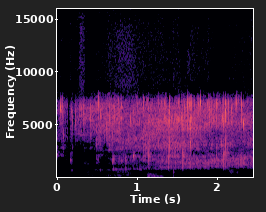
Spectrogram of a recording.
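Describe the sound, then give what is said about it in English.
A steady stream of liquid splashes and trickles into a glass, with small bright drips and gurgles over a few seconds. No one speaks. “And there it is. And here's the pour.”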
